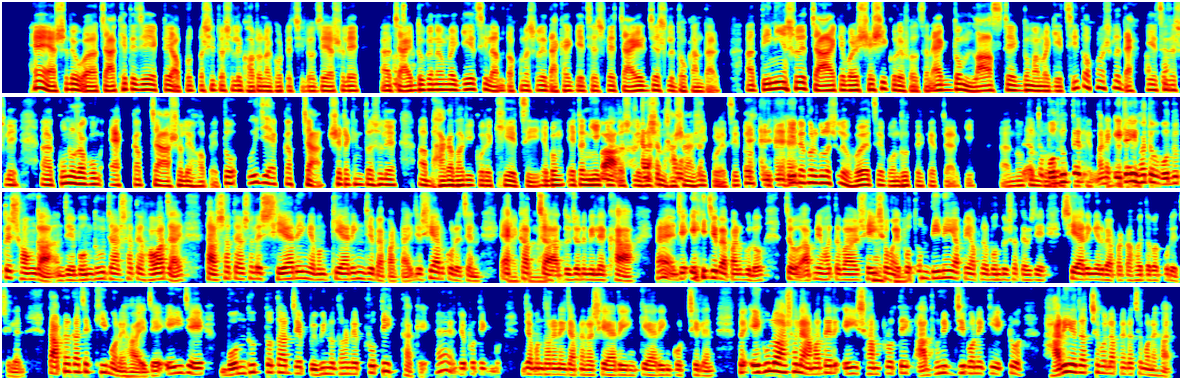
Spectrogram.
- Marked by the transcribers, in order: laughing while speaking: "চমৎকার"; chuckle; laughing while speaking: "এই যে ব্যাপারগুলো"
- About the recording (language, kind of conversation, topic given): Bengali, podcast, একা ভ্রমণে নতুন কারও সঙ্গে বন্ধুত্ব গড়ে ওঠার অভিজ্ঞতা কেমন ছিল?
